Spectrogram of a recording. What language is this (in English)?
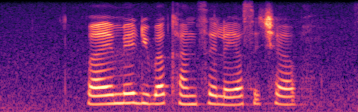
Northern Sotho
